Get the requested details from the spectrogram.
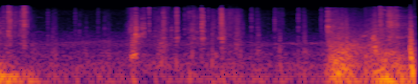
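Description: Footsteps patter quickly on sand and grass.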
